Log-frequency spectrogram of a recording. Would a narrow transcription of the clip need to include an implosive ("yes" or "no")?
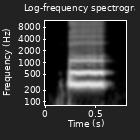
no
